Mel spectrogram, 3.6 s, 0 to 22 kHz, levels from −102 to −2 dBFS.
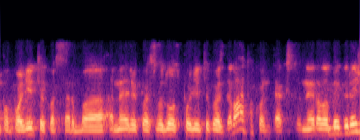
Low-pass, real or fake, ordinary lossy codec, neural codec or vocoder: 7.2 kHz; real; Opus, 32 kbps; none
